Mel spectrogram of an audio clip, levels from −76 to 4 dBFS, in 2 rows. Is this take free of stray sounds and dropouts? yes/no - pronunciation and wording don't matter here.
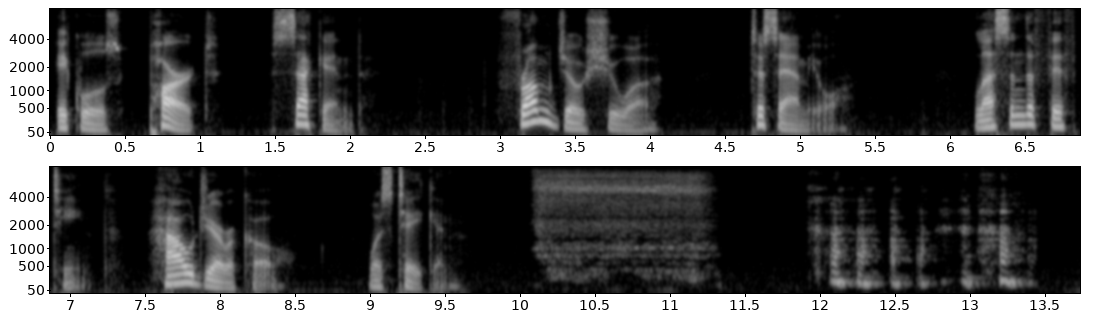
no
